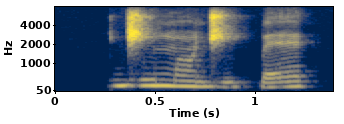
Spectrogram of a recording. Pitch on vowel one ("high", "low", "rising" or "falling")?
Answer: high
